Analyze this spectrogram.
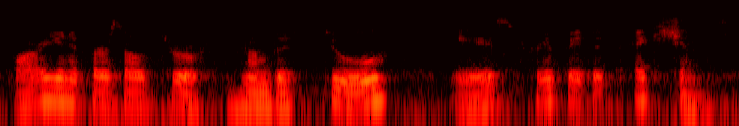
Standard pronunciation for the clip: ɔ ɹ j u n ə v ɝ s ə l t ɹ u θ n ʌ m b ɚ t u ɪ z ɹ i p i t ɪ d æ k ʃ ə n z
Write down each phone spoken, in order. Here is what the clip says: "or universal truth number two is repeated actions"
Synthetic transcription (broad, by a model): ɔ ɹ j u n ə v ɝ s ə l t ɹ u f n ʌ m b ɚ t u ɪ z ɹ i p i t ɪ d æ k ʃ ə n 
